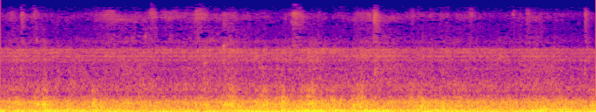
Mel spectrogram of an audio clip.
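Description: Moving passenger train heard from inside the carriage: a steady low running noise of the wheels on the rails.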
